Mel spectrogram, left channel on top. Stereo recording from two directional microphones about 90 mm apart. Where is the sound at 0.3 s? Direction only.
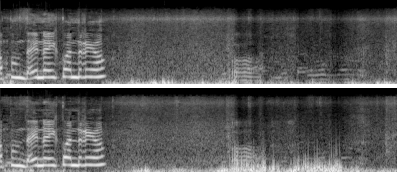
15° left (ahead or behind).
